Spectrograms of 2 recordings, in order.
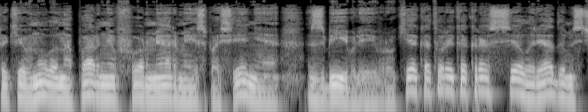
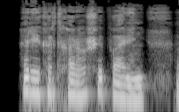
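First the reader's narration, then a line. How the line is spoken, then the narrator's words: Sighing. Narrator (Russian): вздохнула Мартина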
